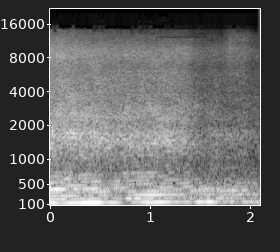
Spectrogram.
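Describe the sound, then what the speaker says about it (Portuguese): A motorcycle engine outside, droning and slightly revving as it passes at a moderate distance, a steady hum that swells and eases over about two seconds with no talk. "Você ouviu esse barulho de moto?"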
